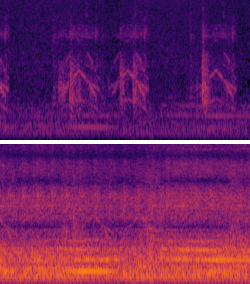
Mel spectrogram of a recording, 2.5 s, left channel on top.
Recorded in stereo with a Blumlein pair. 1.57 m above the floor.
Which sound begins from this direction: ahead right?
An engine running, at 0.0 s.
